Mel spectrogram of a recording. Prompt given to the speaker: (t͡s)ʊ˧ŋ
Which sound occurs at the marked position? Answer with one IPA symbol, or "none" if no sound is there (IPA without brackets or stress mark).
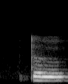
t̪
